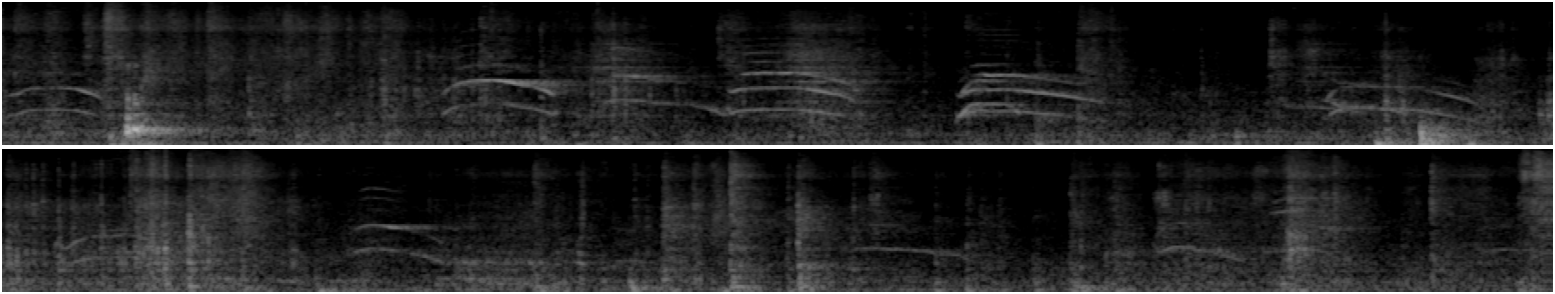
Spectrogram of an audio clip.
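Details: Several kittens from Sor and Kapov, wanting out to play, mew repeatedly in rising-then-falling arcs, clustered calls early, then sparser, thinner cries over a faint steady hum and occasional knocks.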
